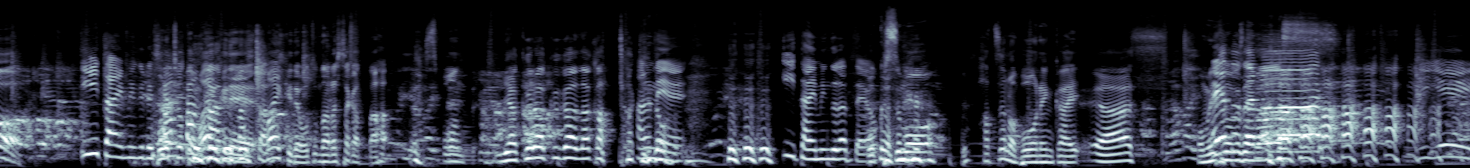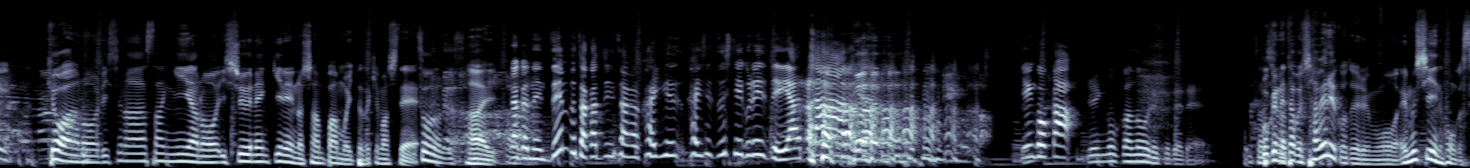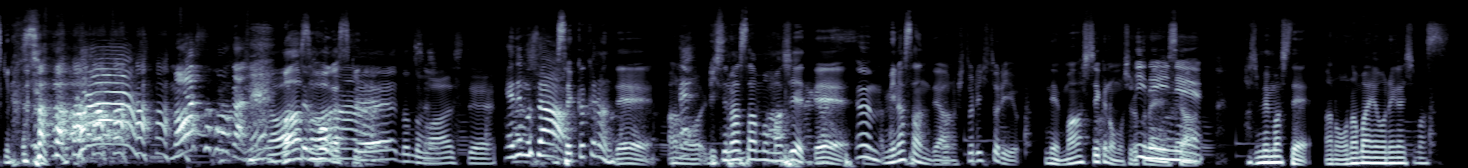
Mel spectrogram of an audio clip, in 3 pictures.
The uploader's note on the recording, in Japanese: ぼくスモ忘年会で収録してみた。忘年会のゲリラ収録をお届けします！これまでのゲスト、リスナーも交えた公開収録。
